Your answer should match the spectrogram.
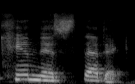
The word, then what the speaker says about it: kinesthetic: The 3 types, write this down, are auditory learners, visual learners, and kinesthetic learners. Kinesthetic, 4 syllables.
